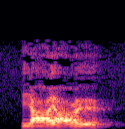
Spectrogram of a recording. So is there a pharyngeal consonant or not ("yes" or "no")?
yes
